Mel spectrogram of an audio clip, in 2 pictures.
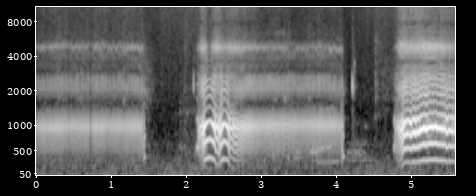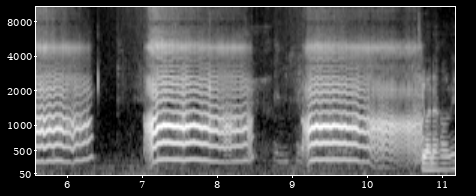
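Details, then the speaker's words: Firstborn baby boy just born: loud, rhythmic newborn crying in repeated long wails with short breaths between, about 28 a minute. A normal cry just after birth. "You were worried. He's making noises like that."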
